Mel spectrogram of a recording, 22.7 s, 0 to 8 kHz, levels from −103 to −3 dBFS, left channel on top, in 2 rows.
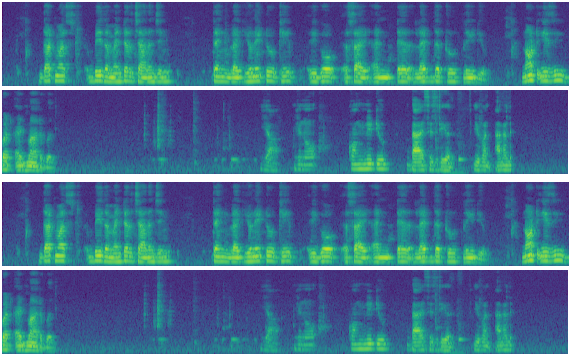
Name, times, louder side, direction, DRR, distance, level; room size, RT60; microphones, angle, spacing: voice 1, 0.7-3.4 4.2-5.8 6.1-9.7 10.1-12.4 14.4-14.5 17.7-17.8, equal, 10° right, 0.8 m, -24 dB
voice 2, 17.2-17.6 18.3-19.1 19.4-21.5, left 4 dB, 40° left, 0.6 m, -30 dB
10.5 x 4.5 x 3.9 m
head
